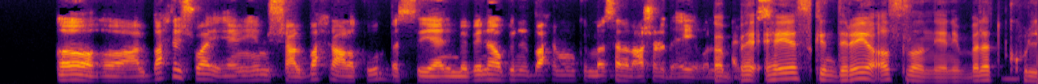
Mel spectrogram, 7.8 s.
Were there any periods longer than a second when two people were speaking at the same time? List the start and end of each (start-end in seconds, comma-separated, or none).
none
